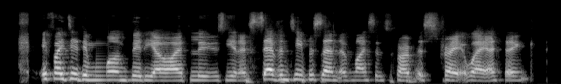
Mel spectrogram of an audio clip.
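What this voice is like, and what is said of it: Southern English accent. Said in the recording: “I think I have quite an easy to understand English accent. I'm from the south of England”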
